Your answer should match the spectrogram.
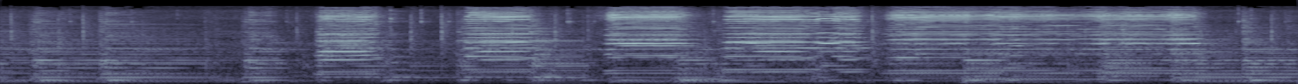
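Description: Harmonica played in a neck rack over a steadily strummed acoustic guitar, in an instrumental break with no singing. The harmonica comes in strongly with held notes about a second and a half in.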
